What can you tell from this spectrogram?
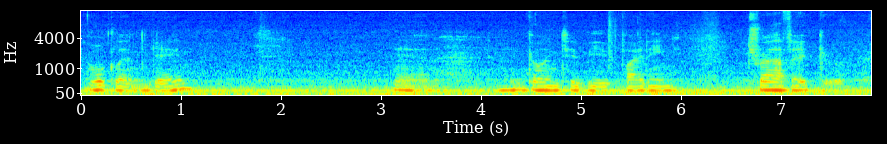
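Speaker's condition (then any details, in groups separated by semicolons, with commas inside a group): ALS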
